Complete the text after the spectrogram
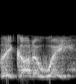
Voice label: enemy lost, radio; GSG9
